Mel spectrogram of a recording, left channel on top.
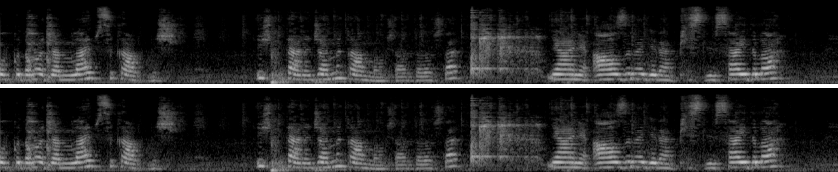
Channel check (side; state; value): both; identical; correlation 1.00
